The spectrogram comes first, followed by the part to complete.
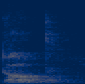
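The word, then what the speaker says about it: doubt: Dear student, इसे debtor नहीं बल्कि मैं डेटर, डेटर करके हम प्रोनाउंस करेंगे। तीसरा जो हमारे पास वर्ड है डाउट।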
